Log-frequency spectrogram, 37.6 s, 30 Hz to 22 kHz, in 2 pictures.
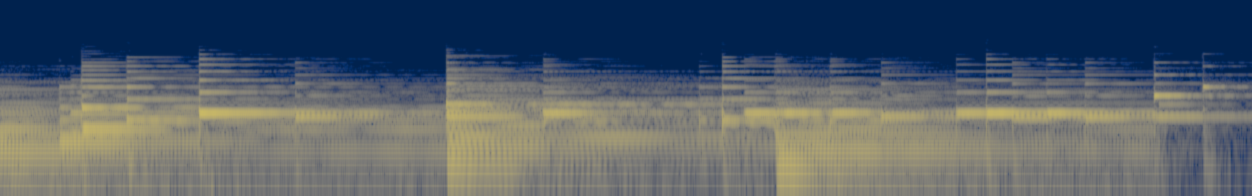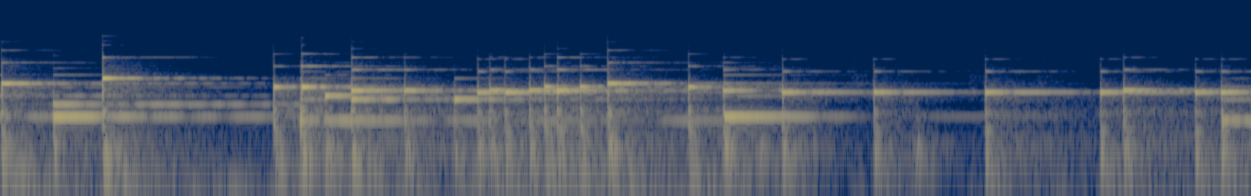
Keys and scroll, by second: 3.3 ctrl+=, 24.7 ctrl+0.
